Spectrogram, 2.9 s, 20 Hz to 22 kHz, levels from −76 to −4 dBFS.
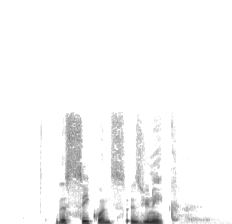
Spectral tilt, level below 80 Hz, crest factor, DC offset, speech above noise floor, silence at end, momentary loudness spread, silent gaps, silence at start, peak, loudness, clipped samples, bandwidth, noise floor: -6.5 dB/octave; -68 dBFS; 20 dB; under 0.1%; 42 dB; 0.7 s; 11 LU; none; 0.7 s; -6 dBFS; -25 LUFS; under 0.1%; 11.5 kHz; -66 dBFS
